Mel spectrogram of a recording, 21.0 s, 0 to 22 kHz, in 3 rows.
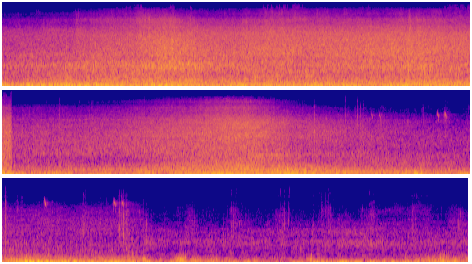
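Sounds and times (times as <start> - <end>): tyres hissing on wet road: 0.0 - 12.1.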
